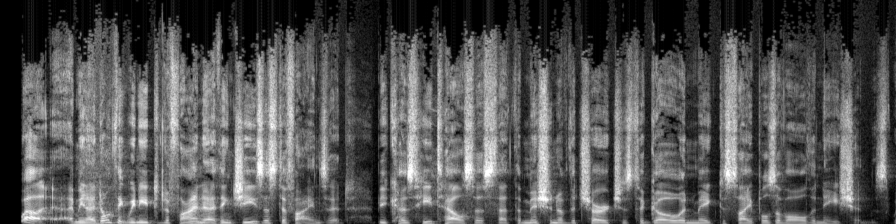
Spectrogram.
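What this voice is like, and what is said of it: American New Jersey accent. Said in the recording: “from your accent, folk know that you're not from Cambus Lang. You're, in fact, a native of New Jersey.”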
